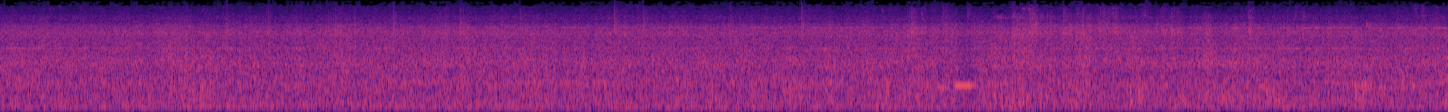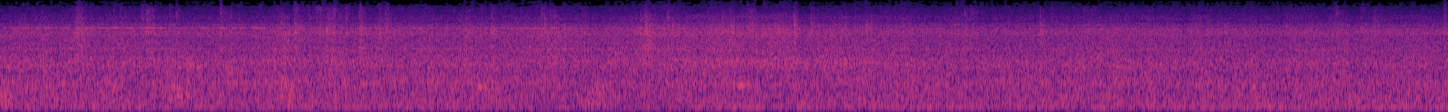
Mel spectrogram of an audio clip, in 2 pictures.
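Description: JR electric train running steadily along the track, heard from inside the front of the train: continuous wheel-on-rail running noise with a steady low hum.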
